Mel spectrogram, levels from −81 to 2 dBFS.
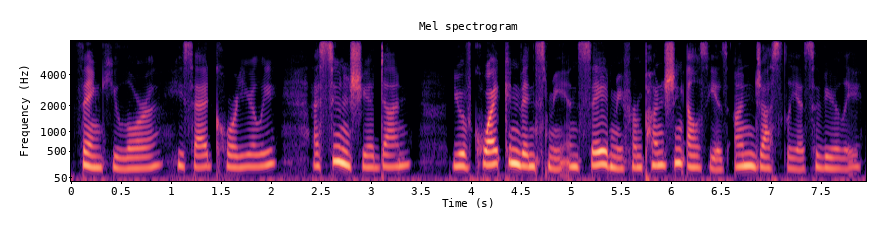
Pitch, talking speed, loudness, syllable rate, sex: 215 Hz, 205 wpm, -19 LUFS, 5.9 syllables/s, female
